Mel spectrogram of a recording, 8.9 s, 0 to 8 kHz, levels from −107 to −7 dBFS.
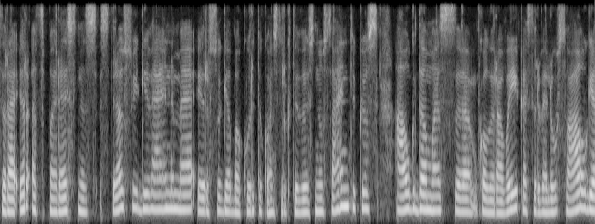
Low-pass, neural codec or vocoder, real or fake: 7.2 kHz; vocoder, 22.05 kHz, 80 mel bands, HiFi-GAN; fake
